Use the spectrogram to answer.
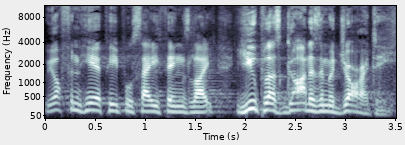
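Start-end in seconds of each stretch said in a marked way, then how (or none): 1.9-3.5 bad, dodgy, put-on American accent. Quoting what people often say, in a dodgy American accent. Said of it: "I don't know why I did that in a dodgy American accent".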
